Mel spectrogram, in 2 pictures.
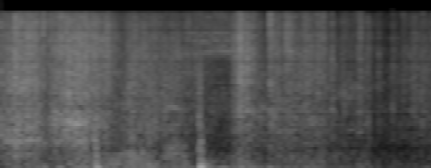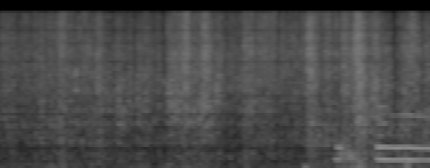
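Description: Tissue-paper packaging rustling and crinkling as a spiral-bound journal is handled, lifted and set down, with a light knock about a second and a half in.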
